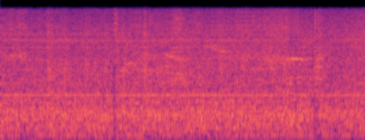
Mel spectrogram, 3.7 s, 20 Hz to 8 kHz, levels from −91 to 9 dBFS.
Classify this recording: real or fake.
real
